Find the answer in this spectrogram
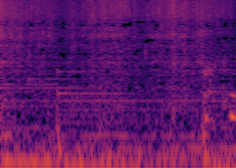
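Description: Disposable plastic gloves crinkling and rustling as bleach paste is worked through hair, a steady crackly hiss.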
